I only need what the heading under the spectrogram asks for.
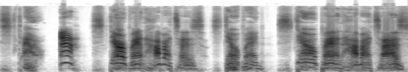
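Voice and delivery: breathy whispered mutter. Showing the others a Gollum voice after talking about warm-ups: Gollum voice. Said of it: "I was getting kinda close to Gollum".

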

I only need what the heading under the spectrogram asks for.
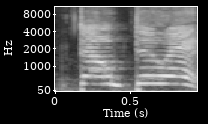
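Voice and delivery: put-on small boy shout. Retelling shouting out during a quiet moment in a theater, tiny little boy voice. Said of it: "I just yelled out my tiny little boy voice".

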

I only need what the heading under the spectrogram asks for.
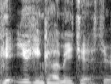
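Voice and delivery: creepy, sleazy put-on creep voice. Chatting with friends, suddenly doing a creepy predator voice. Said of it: "See, there it is right there".

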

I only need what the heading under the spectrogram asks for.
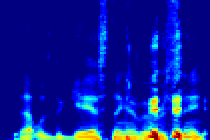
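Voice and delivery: bone-dry, understated deadpan, quick and tossed off. Speaker retells a friend's reply after someone slams the door, retelling a dry deadpan line. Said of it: "the dryness of Brendan's line".

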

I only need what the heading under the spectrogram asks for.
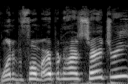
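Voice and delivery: mock announcer voice, high-pitched.

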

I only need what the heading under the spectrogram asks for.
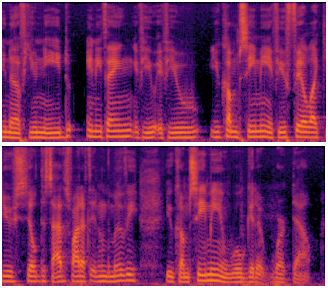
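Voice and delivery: whispering. Retelling what a manager said to a moviegoer: imitating a whisper. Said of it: "he whispers to the guy".

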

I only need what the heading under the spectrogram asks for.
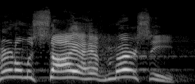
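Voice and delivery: desperate, high, loud screaming.

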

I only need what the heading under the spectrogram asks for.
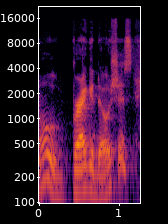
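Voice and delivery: ordinary talk, nothing marked

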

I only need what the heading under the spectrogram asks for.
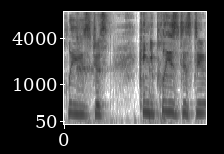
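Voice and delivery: put-on, high-pitched, begging, pleading voice. Retelling how he asks his cats to pose: imitating himself pleading.

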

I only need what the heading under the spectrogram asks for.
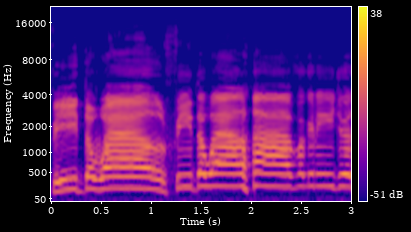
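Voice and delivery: shrill, very high, very loud jeering taunts. Voicing townsfolk on a pub porch jeering at the adventurers: jeering crowd. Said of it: "they all, like, jeering at you".

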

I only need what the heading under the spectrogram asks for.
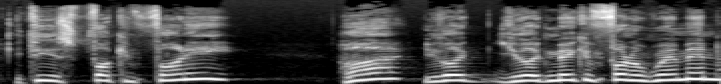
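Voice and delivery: very high, very loud, furious yelling. Retelling a driver who pulled up beside them: imitating a man yelling. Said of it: "yelling at me".

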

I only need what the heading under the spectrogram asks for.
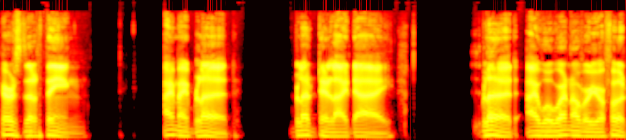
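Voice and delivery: put-on synthesized machine-like voice drifting into Eastern European accent. Doing a comedy bit as a gang member: Stephen Hawking voice. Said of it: "Okay, Stephen Hawking".

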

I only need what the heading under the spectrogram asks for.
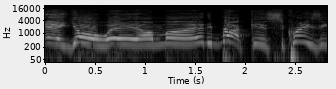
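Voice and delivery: put-on overdone movie Brooklyn accent, shrill, high and booming. Mocking a character's accent, doing Eddie Brock's unnecessary movie Brooklyn accent. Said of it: "an unnecessary Brooklyn accent".

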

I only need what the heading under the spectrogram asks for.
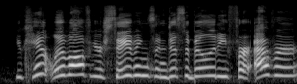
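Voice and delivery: loud, very high, beseeching pleading tone. A mother urges her daughter to start working eventually, pleading. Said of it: "Mom pleaded".

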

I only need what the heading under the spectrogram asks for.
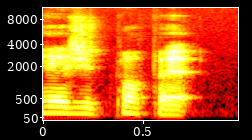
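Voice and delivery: ordinary delivery

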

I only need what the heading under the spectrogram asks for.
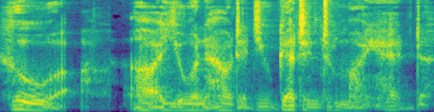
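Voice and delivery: muttered under breath. Narrating a man alone outside, away from his men, muttering under his breath. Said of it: "he kind of mutters under his breath".

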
